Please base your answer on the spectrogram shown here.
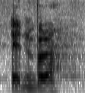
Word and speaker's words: Edinburgh: live near Edinburgh um I heard you pronounced it slightly differently um so it is said Edinburgh um after you got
